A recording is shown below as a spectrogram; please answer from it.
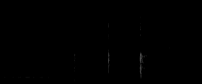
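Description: Near silence, broken by three faint, short clicks in quick succession around the middle.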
